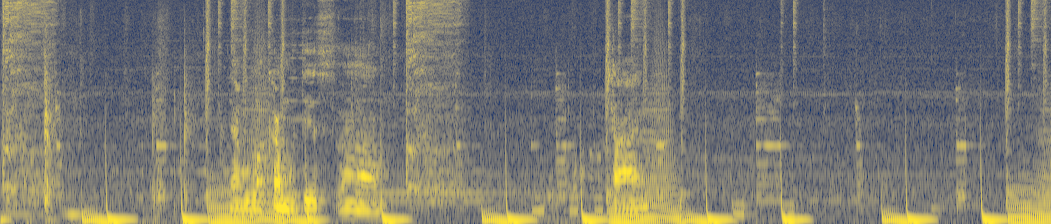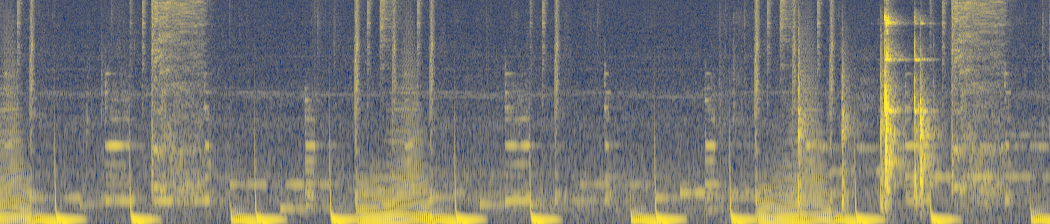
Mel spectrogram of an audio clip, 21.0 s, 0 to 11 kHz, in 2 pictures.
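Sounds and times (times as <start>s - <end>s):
electronic music with bass beat: 0.0s - 8.2s, 8.8s - 21.0s
bright clink: 19.3s - 20.0s.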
